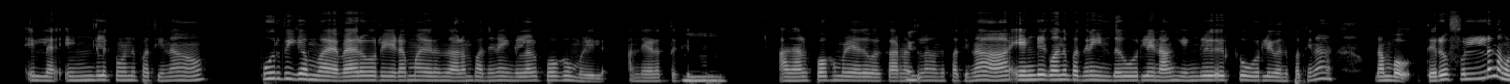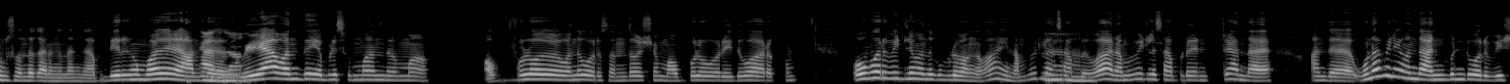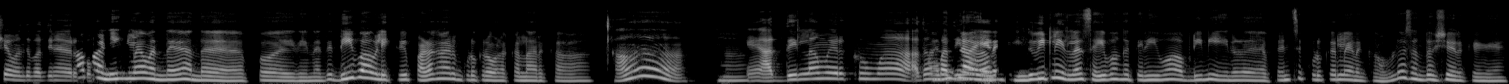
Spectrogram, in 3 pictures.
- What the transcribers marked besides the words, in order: other background noise; unintelligible speech; drawn out: "ஆ"; other noise; drawn out: "ஆ"
- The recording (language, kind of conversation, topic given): Tamil, podcast, பண்டிகைகள் அன்பை வெளிப்படுத்த உதவுகிறதா?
